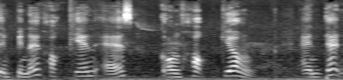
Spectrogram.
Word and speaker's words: Kong Hock Keong: It also has an official name pronounced in Penang Hokkien as Kong3 Hock1 Keong4, and that name comes with a double meaning.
